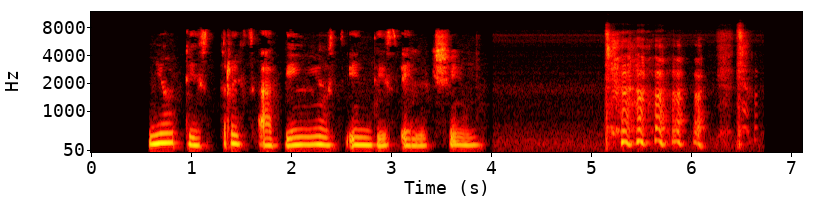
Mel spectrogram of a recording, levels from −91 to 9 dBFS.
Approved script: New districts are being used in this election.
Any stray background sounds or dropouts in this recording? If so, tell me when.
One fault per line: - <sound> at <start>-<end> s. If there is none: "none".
- laugh at 5.1-6.7 s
